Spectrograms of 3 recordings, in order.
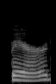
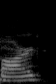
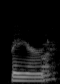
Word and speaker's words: Baird: Bard. It's Baird. Baird. I try to put like a pronouncer. Her name's fucking weird. Beulah Baird. The fuck? And I still messed it up. No, Beulah but like Baird.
